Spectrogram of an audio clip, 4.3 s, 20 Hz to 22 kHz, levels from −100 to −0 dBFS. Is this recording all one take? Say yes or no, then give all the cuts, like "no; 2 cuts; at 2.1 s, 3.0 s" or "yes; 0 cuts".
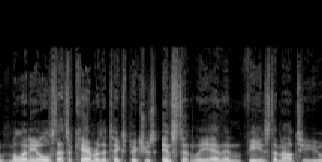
yes; 0 cuts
